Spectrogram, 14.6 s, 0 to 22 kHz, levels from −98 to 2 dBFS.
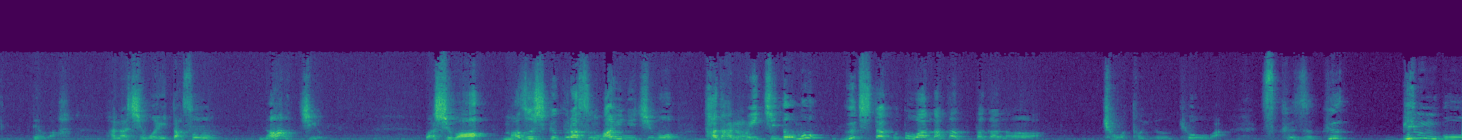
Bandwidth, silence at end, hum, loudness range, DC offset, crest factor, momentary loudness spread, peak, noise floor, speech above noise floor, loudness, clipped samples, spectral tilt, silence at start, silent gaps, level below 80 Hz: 14 kHz; 0 s; none; 12 LU; under 0.1%; 22 dB; 21 LU; -12 dBFS; -66 dBFS; 34 dB; -31 LUFS; under 0.1%; -1.5 dB/octave; 0.35 s; none; -78 dBFS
